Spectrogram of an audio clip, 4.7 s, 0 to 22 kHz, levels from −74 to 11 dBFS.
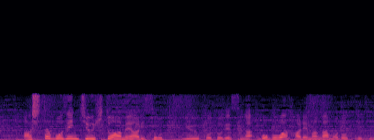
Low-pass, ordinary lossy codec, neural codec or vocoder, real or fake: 7.2 kHz; none; none; real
